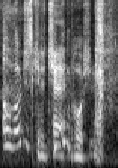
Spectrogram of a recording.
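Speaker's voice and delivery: teasing, mocking, squeaky, very high echoing voice. Retelling what the other speaker said out loud, mocking a customer. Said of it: "mocking her".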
